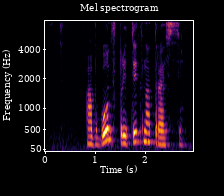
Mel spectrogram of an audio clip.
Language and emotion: Russian, neutral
